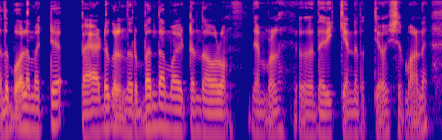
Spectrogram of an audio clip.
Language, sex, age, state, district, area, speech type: Malayalam, male, 18-30, Kerala, Kozhikode, rural, spontaneous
